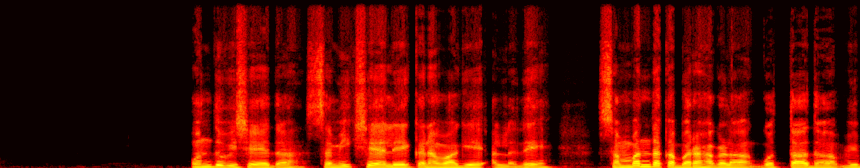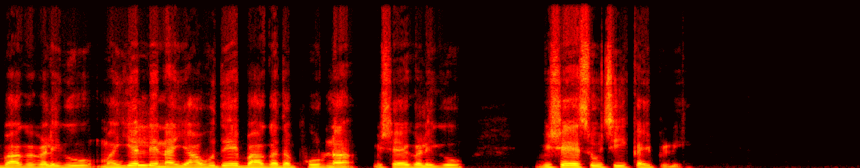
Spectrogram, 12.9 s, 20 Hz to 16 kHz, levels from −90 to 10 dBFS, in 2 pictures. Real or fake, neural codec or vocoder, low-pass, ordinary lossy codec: fake; vocoder, 48 kHz, 128 mel bands, Vocos; 14.4 kHz; Opus, 32 kbps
